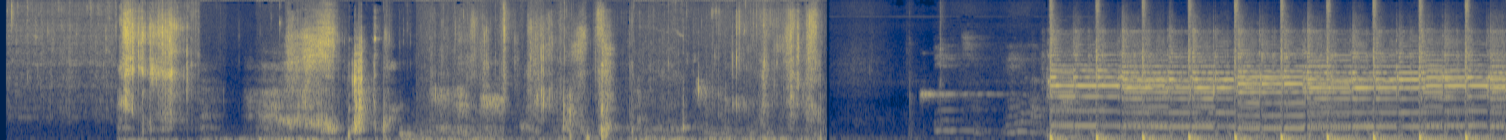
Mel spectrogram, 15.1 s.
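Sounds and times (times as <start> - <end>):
crisp crunching bites: 1.2 - 8.3
wet chewing: 1.2 - 8.3.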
